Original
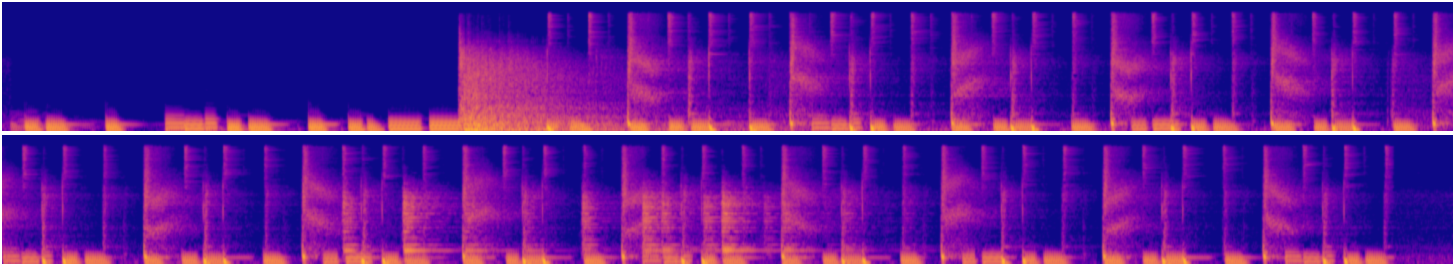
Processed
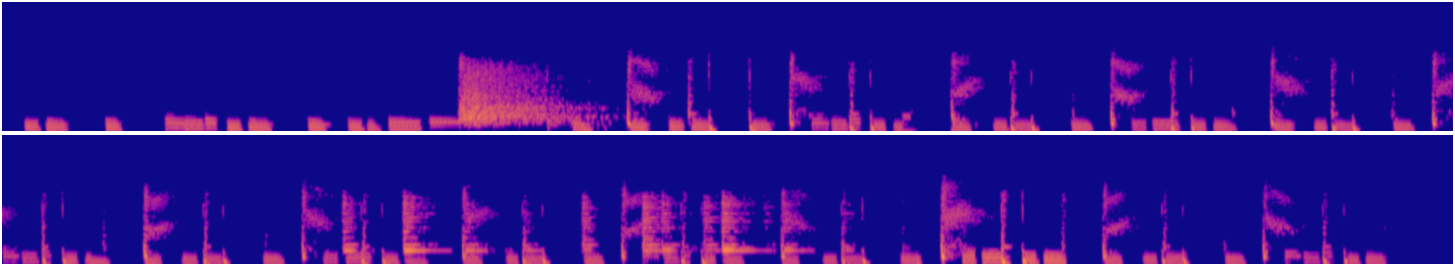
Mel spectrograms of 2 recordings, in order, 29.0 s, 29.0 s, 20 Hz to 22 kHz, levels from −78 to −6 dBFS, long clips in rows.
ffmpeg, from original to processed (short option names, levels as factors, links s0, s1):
-filter_complex "[0:a]asettb=1/sr,asplit=3[s0][s1][s2];[s0]atrim=end=4.224[s3];[s1]atrim=start=4.22:end=5.72,asetpts=PTS-STARTPTS,afade=t=in:d=0.004:c=qsin,afade=t=out:st=1.496:d=0.004:c=qsin,highpass=220,lowpass=5100[s4];[s2]atrim=start=5.716[s5];[s3][s4]acrossfade=d=0.004:c1=hsin:c2=qsin[s6];[s6][s5]acrossfade=d=0.004:c1=qsin:c2=hsin,asettb=1/sr,asplit=3[s7][s8][s9];[s7]atrim=end=9.014[s10];[s8]atrim=start=9.01:end=9.52,asetpts=PTS-STARTPTS,afade=t=in:d=0.004:c=qsin,afade=t=out:st=0.506:d=0.004:c=qsin,aeval=exprs='abs(val(0))':c=same[s11];[s9]atrim=start=9.516[s12];[s10][s11]acrossfade=d=0.004:c1=hsin:c2=qsin[s13];[s13][s12]acrossfade=d=0.004:c1=qsin:c2=hsin,asettb=1/sr,asplit=3[s14][s15][s16];[s14]atrim=end=15.394[s17];[s15]atrim=start=15.39:end=16.06,asetpts=PTS-STARTPTS,afade=t=in:d=0.004:c=qsin,afade=t=out:st=0.666:d=0.004:c=qsin,asplit=2[s18][s19];[s19]adelay=15,volume=0.447[s20];[s18][s20]amix=inputs=2:normalize=0,atrim=end_sample=29547[s21];[s16]atrim=start=16.056[s22];[s17][s21]acrossfade=d=0.004:c1=hsin:c2=qsin[s23];[s23][s22]acrossfade=d=0.004:c1=qsin:c2=hsin,asettb=1/sr,asplit=3[s24][s25][s26];[s24]atrim=end=19.194[s27];[s25]atrim=start=19.19:end=19.9,asetpts=PTS-STARTPTS,afade=t=in:d=0.004:c=qsin,afade=t=out:st=0.706:d=0.004:c=qsin,lowpass=3000[s28];[s26]atrim=start=19.896[s29];[s27][s28]acrossfade=d=0.004:c1=hsin:c2=qsin[s30];[s30][s29]acrossfade=d=0.004:c1=qsin:c2=hsin,asettb=1/sr,asplit=3[s31][s32][s33];[s31]atrim=end=23.664[s34];[s32]atrim=start=23.66:end=25.16,asetpts=PTS-STARTPTS,afade=t=in:d=0.004:c=qsin,afade=t=out:st=1.496:d=0.004:c=qsin,acontrast=74[s35];[s33]atrim=start=25.156[s36];[s34][s35]acrossfade=d=0.004:c1=hsin:c2=qsin[s37];[s37][s36]acrossfade=d=0.004:c1=qsin:c2=hsin,acrossover=split=320 4300:gain=0.141 1 0.0631[s38][s39][s40];[s38][s39][s40]amix=inputs=3:normalize=0,afftfilt=real='re*gte(hypot(re,im),0.0251)':imag='im*gte(hypot(re,im),0.0251)':win_size=1024:overlap=0.75,equalizer=f=2200:t=o:w=2.4:g=-9,volume=1.5"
